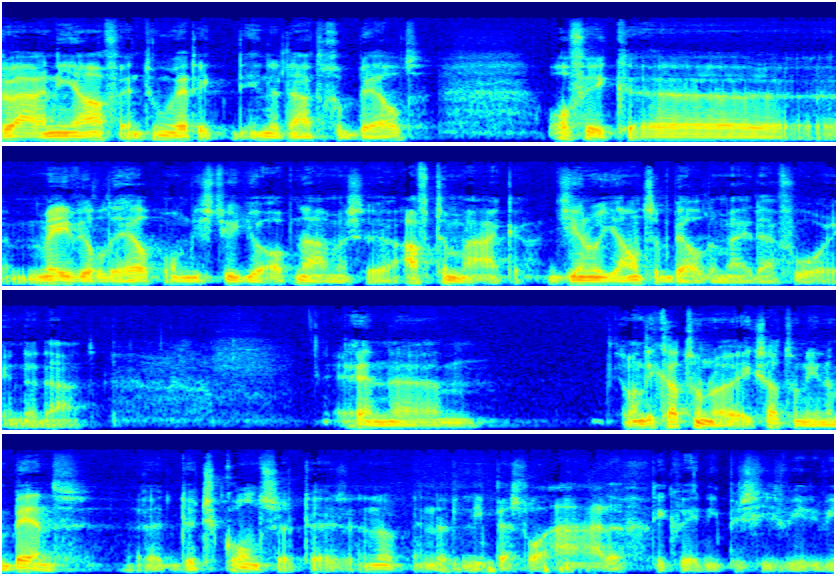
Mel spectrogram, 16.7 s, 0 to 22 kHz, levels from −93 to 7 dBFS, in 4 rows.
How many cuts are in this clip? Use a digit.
2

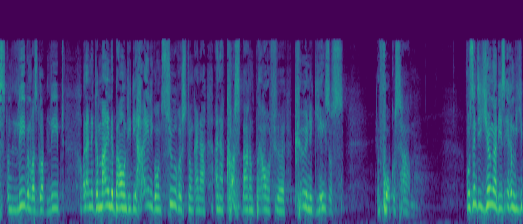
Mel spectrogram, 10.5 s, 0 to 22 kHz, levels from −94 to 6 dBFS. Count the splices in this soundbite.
0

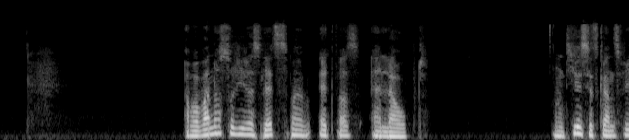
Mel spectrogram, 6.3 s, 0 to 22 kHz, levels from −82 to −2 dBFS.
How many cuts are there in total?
0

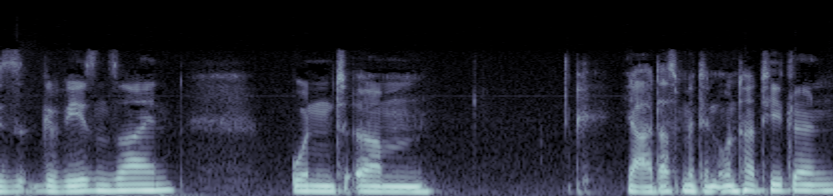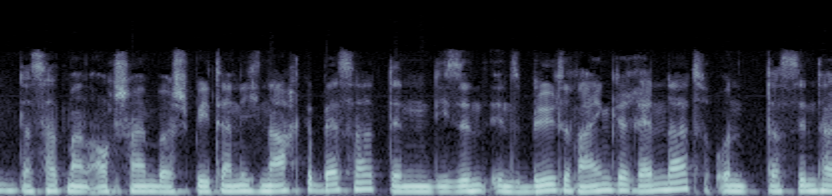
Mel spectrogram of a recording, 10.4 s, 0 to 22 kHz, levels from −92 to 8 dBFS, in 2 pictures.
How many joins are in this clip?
0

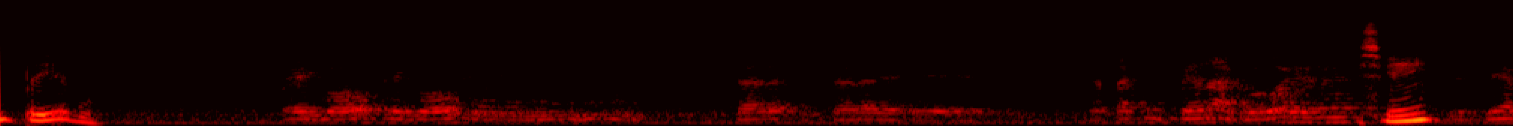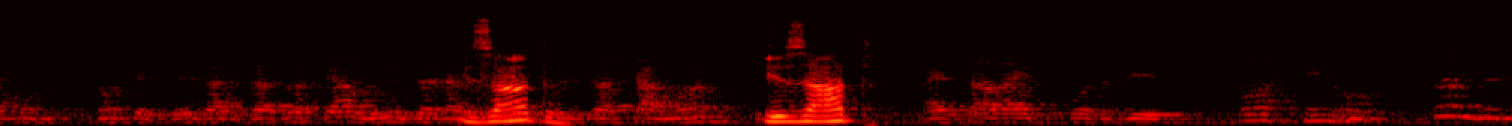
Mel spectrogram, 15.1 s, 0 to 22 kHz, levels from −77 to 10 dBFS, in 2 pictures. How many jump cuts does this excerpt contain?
1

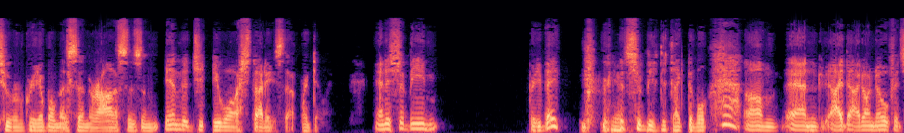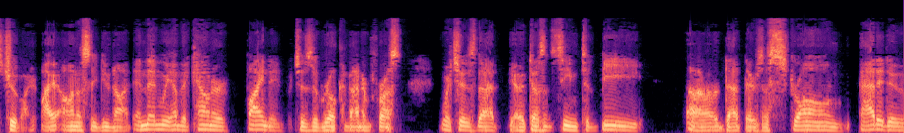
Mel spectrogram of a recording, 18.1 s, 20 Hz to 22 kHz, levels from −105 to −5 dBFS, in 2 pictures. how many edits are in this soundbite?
0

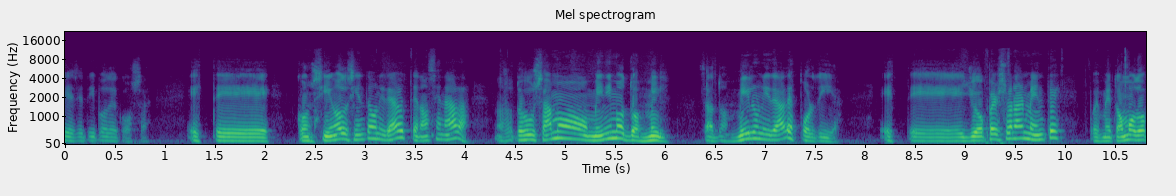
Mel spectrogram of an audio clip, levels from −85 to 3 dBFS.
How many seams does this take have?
1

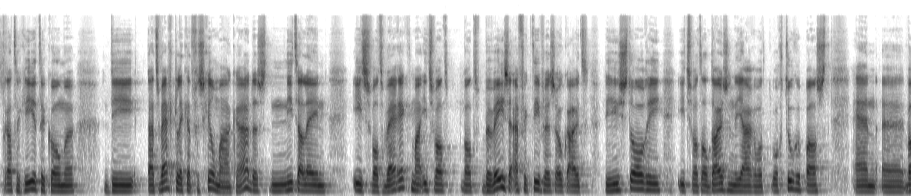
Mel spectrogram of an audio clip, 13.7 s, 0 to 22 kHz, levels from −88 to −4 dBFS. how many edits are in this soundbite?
1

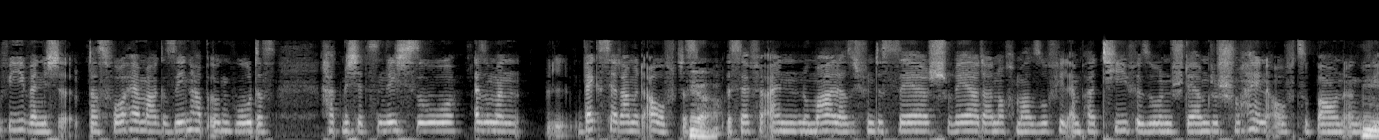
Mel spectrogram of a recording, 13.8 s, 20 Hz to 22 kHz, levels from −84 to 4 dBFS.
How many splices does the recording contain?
1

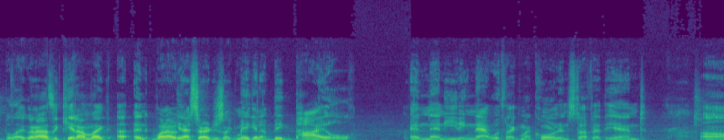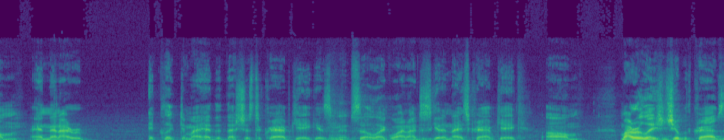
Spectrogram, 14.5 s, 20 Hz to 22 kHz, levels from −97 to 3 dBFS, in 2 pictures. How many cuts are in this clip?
2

